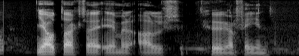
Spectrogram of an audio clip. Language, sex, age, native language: Icelandic, male, 14, Icelandic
